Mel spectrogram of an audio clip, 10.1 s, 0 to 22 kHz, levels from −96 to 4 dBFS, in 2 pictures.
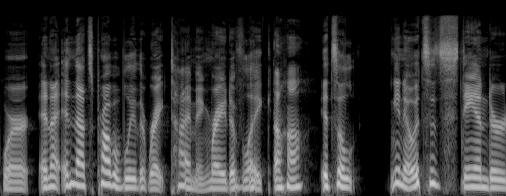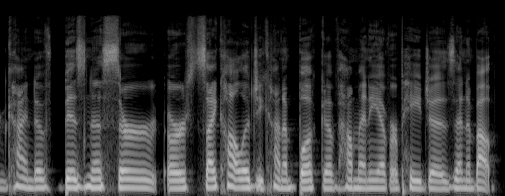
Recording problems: none

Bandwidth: 15.5 kHz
